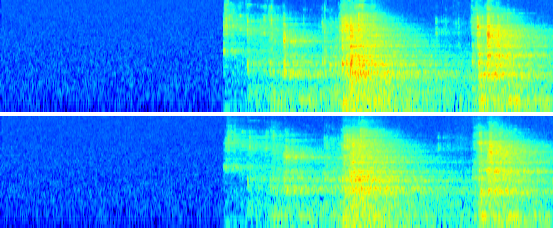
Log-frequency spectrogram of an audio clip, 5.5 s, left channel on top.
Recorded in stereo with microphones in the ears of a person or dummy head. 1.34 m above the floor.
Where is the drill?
I don't hear a drill.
